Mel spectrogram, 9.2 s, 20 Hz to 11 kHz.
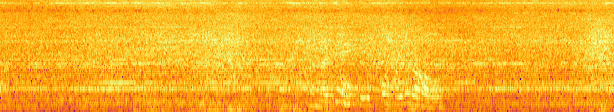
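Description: A Maircle F1 wet mop runs on linoleum with a steady motorized whir that continues under a person talking.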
